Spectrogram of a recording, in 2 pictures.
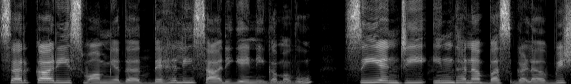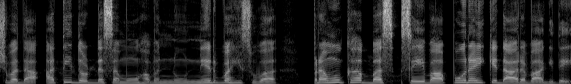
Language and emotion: Kannada, neutral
